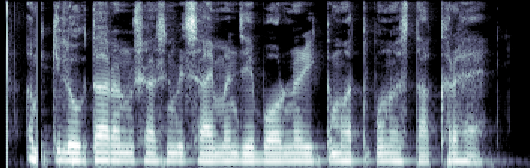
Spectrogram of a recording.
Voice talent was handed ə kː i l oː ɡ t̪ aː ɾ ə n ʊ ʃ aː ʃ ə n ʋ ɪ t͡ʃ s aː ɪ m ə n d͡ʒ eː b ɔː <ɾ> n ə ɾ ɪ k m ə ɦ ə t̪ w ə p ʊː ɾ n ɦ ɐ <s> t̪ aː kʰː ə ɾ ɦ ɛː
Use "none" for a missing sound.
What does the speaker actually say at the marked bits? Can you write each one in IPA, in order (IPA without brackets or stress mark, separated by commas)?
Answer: ɾ, s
